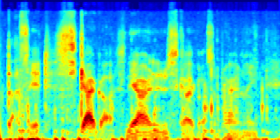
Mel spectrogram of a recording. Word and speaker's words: Skagos: I'm gonna make sure I pronounce it correctly. Skagos, that's it. Skagos, the island of Skagos, apparently, which is an island full of cannibals.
